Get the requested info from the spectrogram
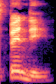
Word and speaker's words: Bindi: Bindi? – It's Bindi.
